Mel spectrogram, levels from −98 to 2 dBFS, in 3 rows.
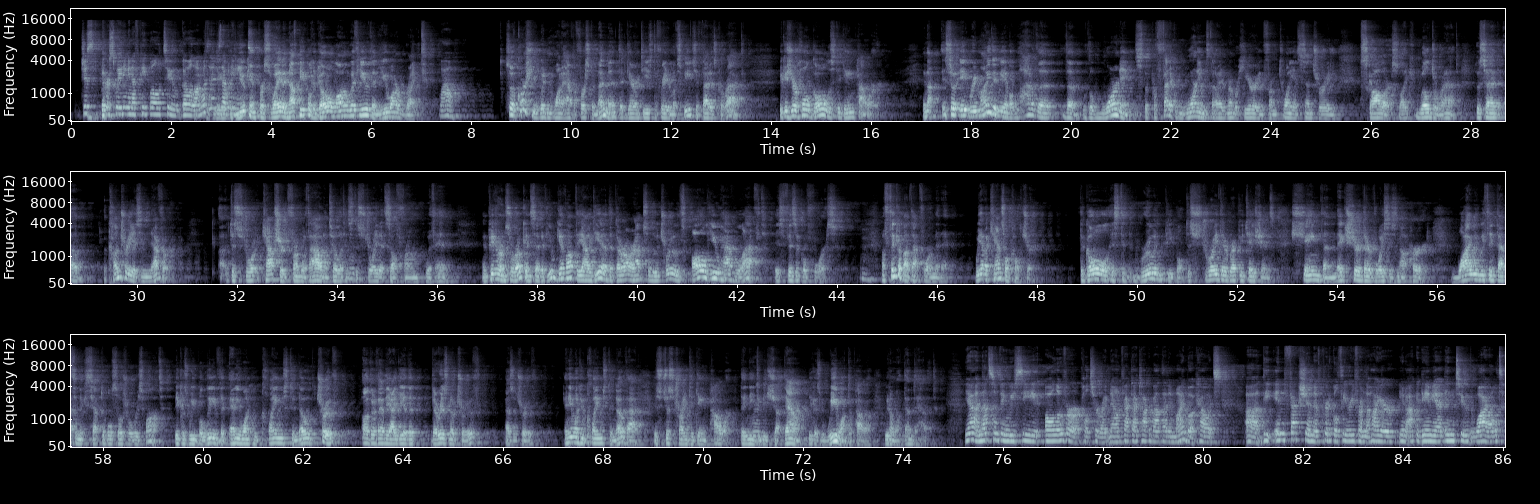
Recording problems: room echo; slight; dies away in 1 s
off-mic speech; somewhat distant

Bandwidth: 15 kHz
